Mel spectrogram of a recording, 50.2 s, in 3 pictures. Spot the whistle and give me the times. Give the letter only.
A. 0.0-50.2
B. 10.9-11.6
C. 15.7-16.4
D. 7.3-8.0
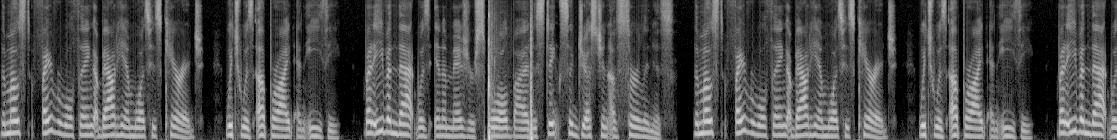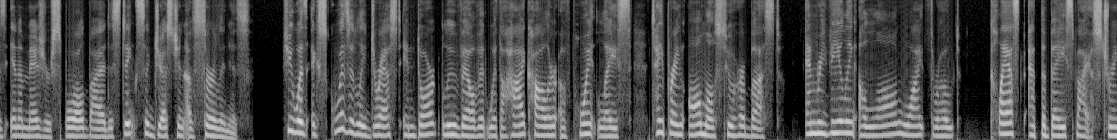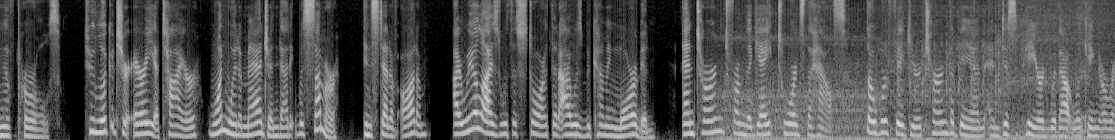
D.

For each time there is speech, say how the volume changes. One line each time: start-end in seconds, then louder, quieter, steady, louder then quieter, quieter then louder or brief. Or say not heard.
0.0-50.2 steady.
